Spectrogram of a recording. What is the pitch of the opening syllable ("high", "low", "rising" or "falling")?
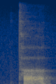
low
